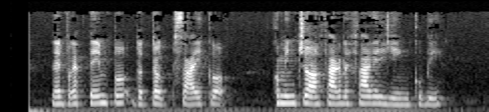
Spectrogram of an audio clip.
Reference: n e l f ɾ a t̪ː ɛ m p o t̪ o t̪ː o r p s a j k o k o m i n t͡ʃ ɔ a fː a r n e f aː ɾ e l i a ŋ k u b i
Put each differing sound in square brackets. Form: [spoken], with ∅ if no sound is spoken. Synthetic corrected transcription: n e l f ɾ a t̪ː ɛ m p o [d̪] o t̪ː o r p s a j k o k o m i n t͡ʃ ɔ a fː a r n e f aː ɾ e [ʎ] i [i] ŋ k u b i

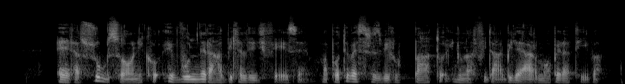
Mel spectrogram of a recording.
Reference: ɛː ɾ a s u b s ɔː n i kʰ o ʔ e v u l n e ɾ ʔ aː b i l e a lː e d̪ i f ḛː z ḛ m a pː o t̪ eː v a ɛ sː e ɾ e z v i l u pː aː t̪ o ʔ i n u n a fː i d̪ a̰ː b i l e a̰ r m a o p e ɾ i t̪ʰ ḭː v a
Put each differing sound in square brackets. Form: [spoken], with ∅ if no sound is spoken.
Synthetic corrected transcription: ɛː ɾ a s u b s ɔː n i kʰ o ʔ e v u l n e ɾ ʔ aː b i l e a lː e d̪ i f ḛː z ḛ m a pː o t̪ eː v a ɛ sː e ɾ e z v i l u pː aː t̪ o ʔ i n u n a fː i d̪ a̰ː b i l e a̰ r m a o p e ɾ [a] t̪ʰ ḭː v a

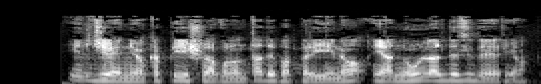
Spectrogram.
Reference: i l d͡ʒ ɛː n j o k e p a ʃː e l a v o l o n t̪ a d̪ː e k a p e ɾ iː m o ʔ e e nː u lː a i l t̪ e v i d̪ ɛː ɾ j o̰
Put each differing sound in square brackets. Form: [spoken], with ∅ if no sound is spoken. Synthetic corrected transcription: i l d͡ʒ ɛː n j o k [a] p [i] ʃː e l a v o l o n t̪ a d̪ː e [p] a p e ɾ iː [n] o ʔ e [a] nː u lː a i l [d̪] e [z] i d̪ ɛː ɾ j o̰

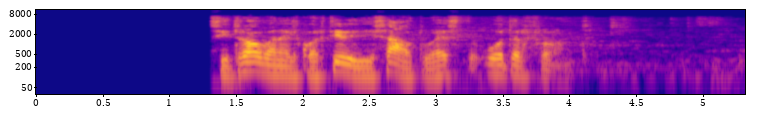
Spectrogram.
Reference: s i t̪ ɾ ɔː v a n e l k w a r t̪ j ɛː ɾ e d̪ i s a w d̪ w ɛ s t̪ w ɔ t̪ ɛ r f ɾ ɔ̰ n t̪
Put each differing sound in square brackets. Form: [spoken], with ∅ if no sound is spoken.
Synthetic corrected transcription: s i t̪ ɾ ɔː v a n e l k w a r t̪ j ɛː ɾ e d̪ i s a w [t̪] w ɛ s t̪ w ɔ t̪ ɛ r f ɾ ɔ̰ n t̪

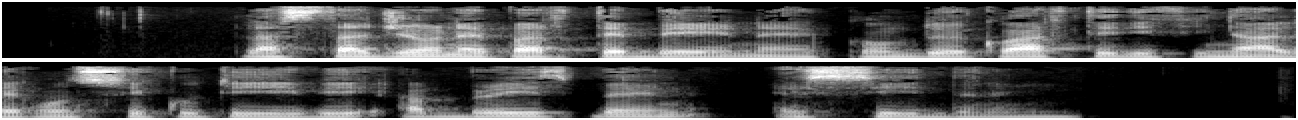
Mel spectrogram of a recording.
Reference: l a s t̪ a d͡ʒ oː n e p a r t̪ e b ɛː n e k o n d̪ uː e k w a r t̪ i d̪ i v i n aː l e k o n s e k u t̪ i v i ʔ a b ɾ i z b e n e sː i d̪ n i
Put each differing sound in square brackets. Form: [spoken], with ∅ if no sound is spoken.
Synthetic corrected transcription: l a s t̪ a d͡ʒ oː n e p a r t̪ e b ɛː n e k o n d̪ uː e k w a r t̪ i d̪ i [f] i n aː l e k o n s e k u t̪ [iː] v i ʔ a b ɾ i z b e n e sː i d̪ n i

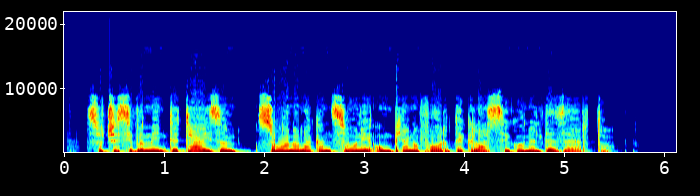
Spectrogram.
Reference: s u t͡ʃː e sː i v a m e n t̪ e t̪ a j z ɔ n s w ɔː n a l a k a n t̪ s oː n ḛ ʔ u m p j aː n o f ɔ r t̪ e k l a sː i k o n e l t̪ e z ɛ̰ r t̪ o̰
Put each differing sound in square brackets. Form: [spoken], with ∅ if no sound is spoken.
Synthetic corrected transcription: s u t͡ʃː e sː i v a m e n t̪ e t̪ a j z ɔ n s w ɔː n a l a k a n t̪ s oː n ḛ ʔ u m p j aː n o f ɔ r t̪ e k l a sː i k o n e l [d̪] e z ɛ̰ r t̪ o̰

